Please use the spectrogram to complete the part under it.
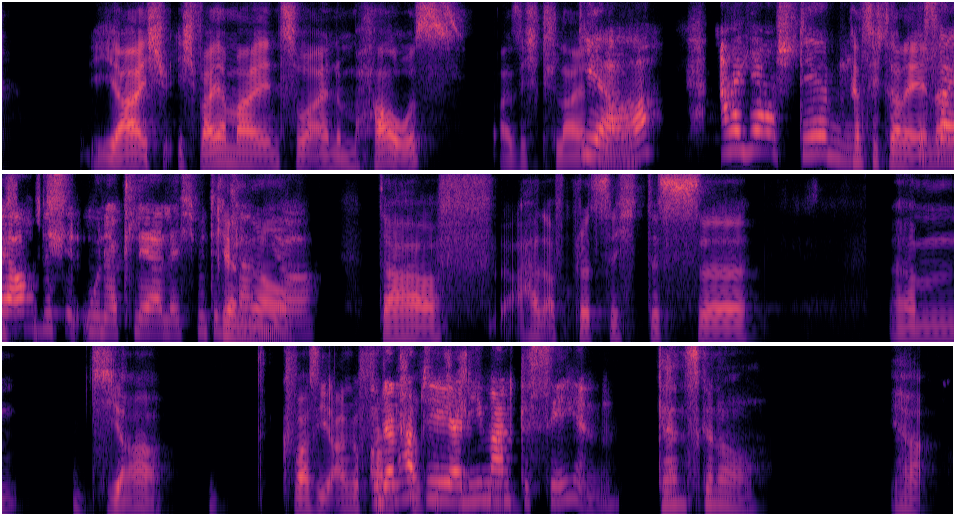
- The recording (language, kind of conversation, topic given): German, unstructured, Hast du schon einmal etwas Unerklärliches am Himmel gesehen?
- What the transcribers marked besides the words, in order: none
